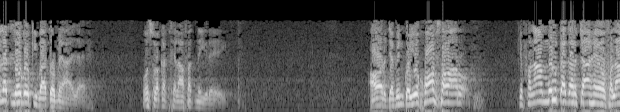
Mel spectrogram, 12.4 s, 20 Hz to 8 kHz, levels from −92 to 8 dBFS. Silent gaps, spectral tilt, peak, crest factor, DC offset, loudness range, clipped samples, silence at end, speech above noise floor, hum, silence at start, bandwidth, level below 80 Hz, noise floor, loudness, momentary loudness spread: none; -8 dB/octave; 0 dBFS; 12 dB; under 0.1%; 13 LU; under 0.1%; 0 s; 40 dB; none; 0 s; 5.2 kHz; -46 dBFS; -49 dBFS; -10 LUFS; 16 LU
